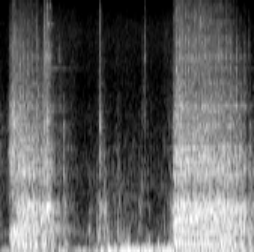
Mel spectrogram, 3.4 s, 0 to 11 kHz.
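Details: 1964 Yamaha Omaha Trailmaster after a spark plug check, plug possibly fouled from the last run: uneven bursts of firing that die away and pick up again; engine trying but not catching, getting closer.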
